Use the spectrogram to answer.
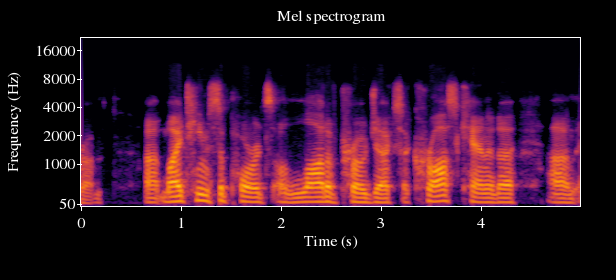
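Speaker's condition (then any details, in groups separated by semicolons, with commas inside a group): No condition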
